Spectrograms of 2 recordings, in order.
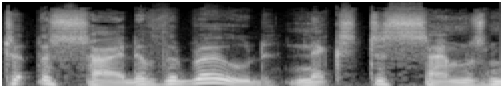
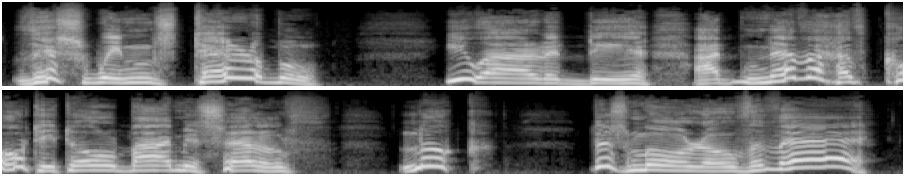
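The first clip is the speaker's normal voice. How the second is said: fussing, grateful grandmother; Granny Dryden's voice; 10 semitones higher than usual. Acted. Old lady thanking the postman for chasing her washing, high and fussing. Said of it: "said Granny Dryden".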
